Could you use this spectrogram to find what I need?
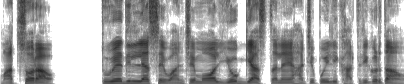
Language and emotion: Goan Konkani, disgusted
